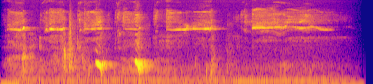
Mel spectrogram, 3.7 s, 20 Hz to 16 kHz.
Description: Whimper2.wav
